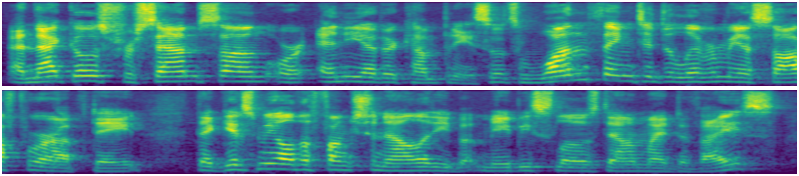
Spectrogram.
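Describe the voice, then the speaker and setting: A talkative man hosting a live tech stream, reading out viewer questions and riffing on them. He speaks casually with plenty of fillers and restarts, energetic and opinionated. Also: on the high side, quick pace, hardly any pauses. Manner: energetic, chatty, many fillers. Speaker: tech show host.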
